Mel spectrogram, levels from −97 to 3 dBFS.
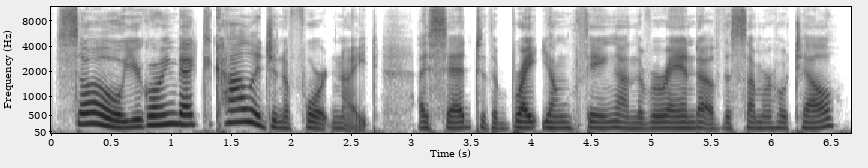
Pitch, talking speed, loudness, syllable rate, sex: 180 Hz, 205 wpm, -18 LUFS, 5.0 syllables/s, female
